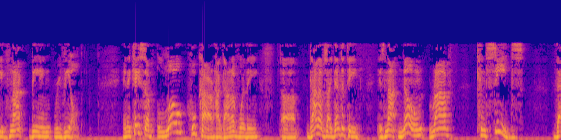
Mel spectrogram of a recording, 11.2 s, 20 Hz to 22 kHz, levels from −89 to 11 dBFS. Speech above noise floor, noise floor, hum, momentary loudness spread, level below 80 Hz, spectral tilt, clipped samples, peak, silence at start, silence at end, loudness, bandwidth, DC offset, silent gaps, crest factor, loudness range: 22 dB; -34 dBFS; none; 15 LU; -32 dBFS; -5.5 dB/octave; under 0.1%; 0 dBFS; 0 s; 0 s; -14 LUFS; 6.4 kHz; under 0.1%; none; 14 dB; 1 LU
